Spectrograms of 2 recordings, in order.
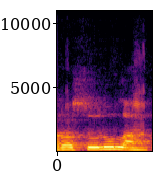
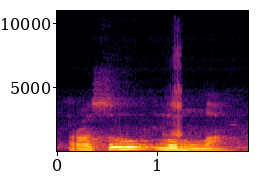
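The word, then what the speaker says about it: رسول الله: Contohnya Rasulullah ya tebal. Jangan Rasulullah, tapi Rasulullah.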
